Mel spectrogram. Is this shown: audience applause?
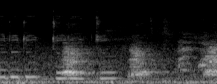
no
